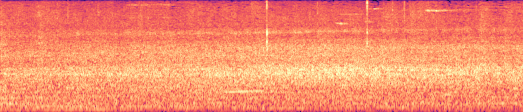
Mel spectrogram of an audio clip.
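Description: Steady city street traffic noise, an even wash of passing vehicles with no single event standing out.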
